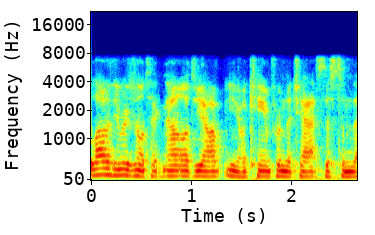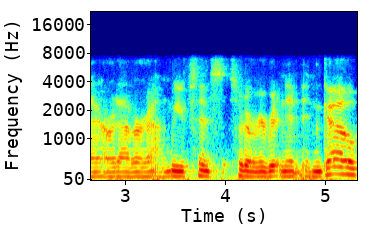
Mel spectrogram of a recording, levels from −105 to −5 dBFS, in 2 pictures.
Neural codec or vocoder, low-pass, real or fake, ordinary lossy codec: vocoder, 22.05 kHz, 80 mel bands, WaveNeXt; 7.2 kHz; fake; Opus, 24 kbps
